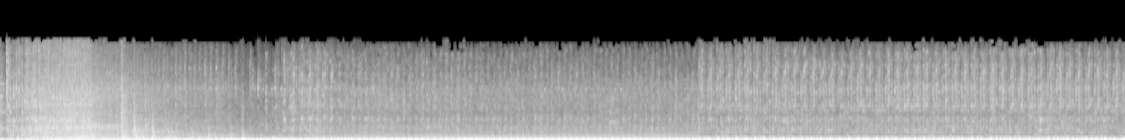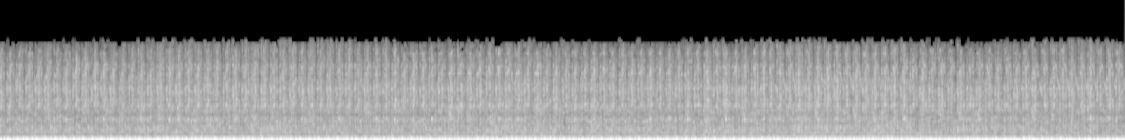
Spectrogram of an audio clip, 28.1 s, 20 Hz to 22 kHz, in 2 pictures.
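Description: Tatra 603 air-cooled V8 engine just after starting: it revs up and down for the first couple of seconds, then settles into a steady idle.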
